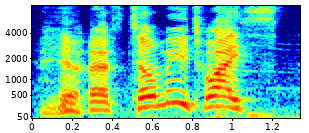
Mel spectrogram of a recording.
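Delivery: high, loud eager cry; eager gnome. Acted. Fleeing gnome to the monk, eager loud yelp. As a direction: shout it while already running.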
